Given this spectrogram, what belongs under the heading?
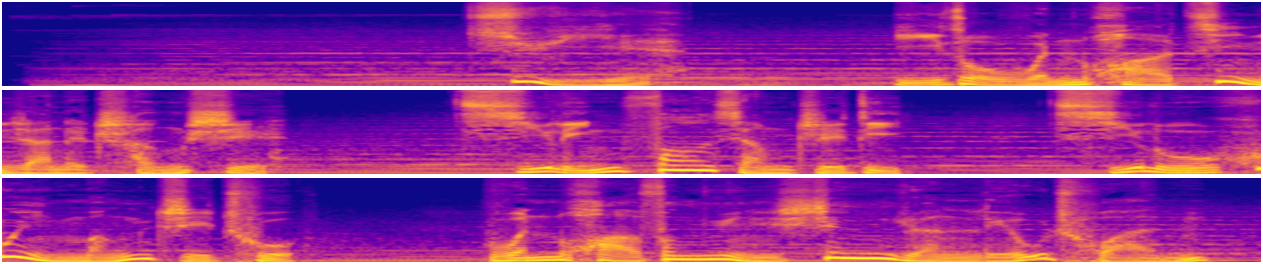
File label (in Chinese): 男 专题 大气辉煌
